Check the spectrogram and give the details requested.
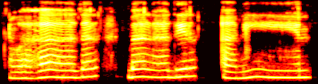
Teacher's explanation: Kemudian ada mad aridil sukun. Kasroh bertemu dengan ya sukun diikuti waqaf. Membacanya panjang 2 harokat.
